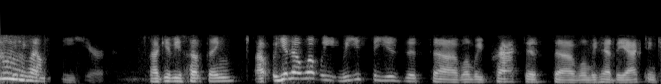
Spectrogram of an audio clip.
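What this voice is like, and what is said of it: Usual voice. Nothing is said of it.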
